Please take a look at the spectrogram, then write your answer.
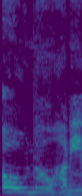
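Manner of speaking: honeyed, doting, super sweet sugary tone. Retelling what the woman on the phone said: imitating a super sweet voice. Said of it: "super sweet".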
